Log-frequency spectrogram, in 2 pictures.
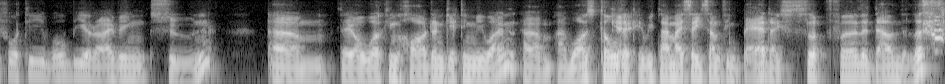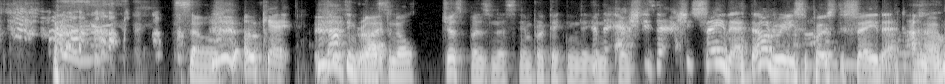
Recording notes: Recorded via Skype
